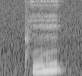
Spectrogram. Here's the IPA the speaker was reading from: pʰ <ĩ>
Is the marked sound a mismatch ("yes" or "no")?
no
